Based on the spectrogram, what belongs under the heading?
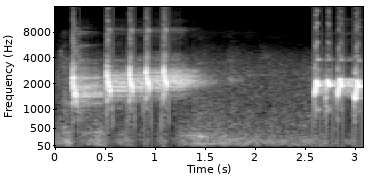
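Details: Lure song of a yellow-vented bulbul, meant to set other bulbuls singing: five quick bright bubbling notes with a fading trill, a short silence, then a second run of four chirpy notes.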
